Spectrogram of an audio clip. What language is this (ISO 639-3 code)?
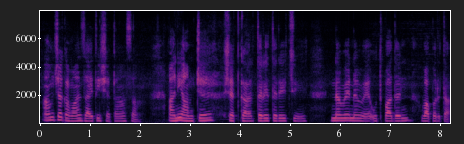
kok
